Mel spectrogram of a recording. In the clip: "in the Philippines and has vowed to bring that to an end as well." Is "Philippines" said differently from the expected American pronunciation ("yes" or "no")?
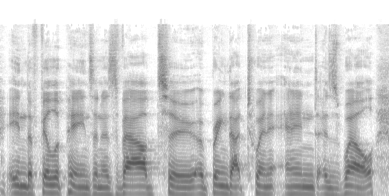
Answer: no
